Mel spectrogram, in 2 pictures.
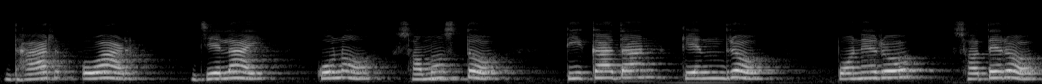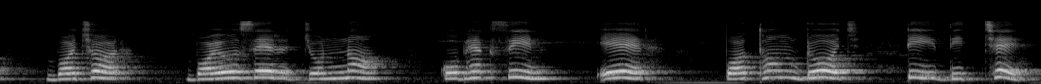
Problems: constant background noise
